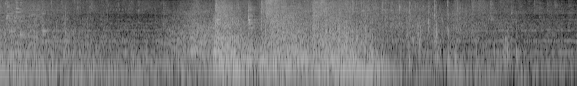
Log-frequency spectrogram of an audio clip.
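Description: Explosion sound effect from an animated action scene: a sudden loud blast about a second and a half in that dies away over about a second, over background music.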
